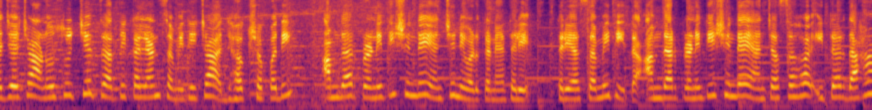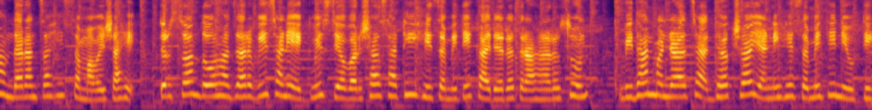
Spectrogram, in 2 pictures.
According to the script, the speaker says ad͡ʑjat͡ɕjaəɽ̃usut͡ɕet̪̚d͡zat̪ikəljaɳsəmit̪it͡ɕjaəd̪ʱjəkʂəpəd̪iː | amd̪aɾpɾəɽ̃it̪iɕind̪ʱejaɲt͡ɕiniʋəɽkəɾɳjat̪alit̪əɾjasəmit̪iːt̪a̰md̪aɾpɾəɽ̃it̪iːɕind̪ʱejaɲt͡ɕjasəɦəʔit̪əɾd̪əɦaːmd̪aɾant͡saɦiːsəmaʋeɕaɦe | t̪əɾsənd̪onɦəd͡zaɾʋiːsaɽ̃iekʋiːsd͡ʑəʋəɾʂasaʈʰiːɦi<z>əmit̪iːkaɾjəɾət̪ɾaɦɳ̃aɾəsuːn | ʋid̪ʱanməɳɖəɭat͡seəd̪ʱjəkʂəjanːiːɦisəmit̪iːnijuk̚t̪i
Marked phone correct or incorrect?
incorrect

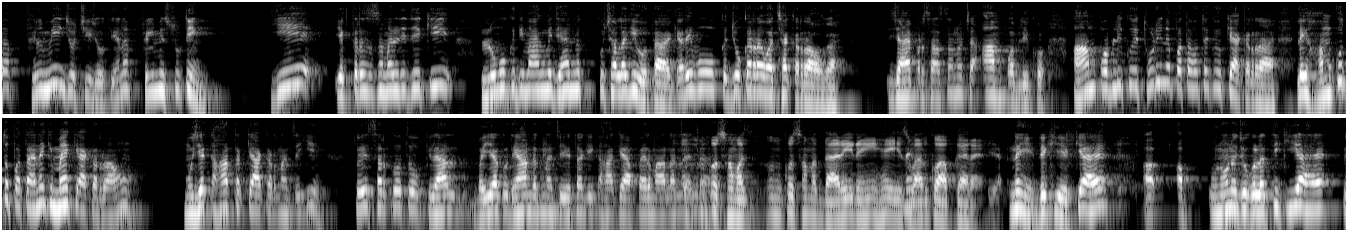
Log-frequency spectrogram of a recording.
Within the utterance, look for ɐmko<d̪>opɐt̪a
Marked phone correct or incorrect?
incorrect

